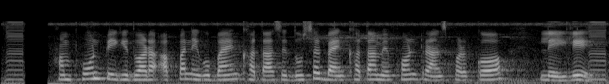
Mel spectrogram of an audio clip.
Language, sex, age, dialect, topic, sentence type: Magahi, male, 36-40, Western, banking, statement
